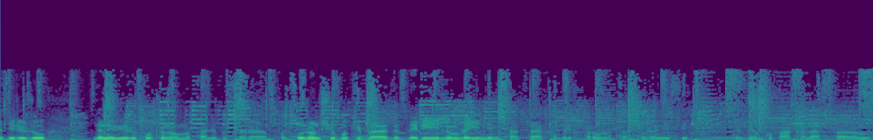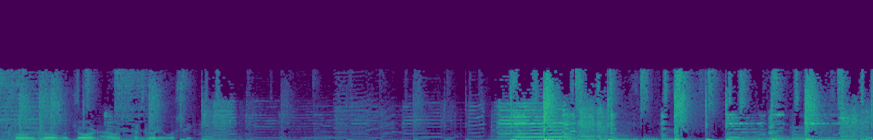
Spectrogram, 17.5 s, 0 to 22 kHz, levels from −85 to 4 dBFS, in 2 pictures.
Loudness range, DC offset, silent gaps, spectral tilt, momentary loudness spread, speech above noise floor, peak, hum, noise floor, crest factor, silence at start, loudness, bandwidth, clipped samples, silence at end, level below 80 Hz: 10 LU; under 0.1%; none; -3.5 dB/octave; 20 LU; 22 dB; -6 dBFS; none; -52 dBFS; 24 dB; 0 s; -28 LUFS; 11.5 kHz; under 0.1%; 0 s; -42 dBFS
